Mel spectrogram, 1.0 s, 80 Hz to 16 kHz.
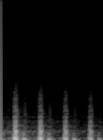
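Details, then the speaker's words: Adult man with tachy-brady syndrome, about one week after pacemaker implantation: very fast, regular paired heart sounds at about 240 beats a minute, extreme tachycardia with blacking out. "So ultimately what happened is I did get a pacemaker put in and that controlled the stopping, but about a week after my pacemaker was put in, if you can hear those heartbeats,"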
